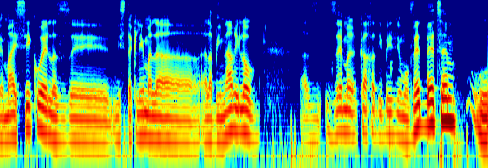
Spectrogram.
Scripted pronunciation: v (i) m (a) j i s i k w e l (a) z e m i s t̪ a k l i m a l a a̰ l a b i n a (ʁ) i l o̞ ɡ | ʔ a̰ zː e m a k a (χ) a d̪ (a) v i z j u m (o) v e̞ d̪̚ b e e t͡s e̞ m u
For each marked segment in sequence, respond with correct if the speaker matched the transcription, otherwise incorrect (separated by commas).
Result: incorrect, correct, correct, correct, correct, incorrect, correct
